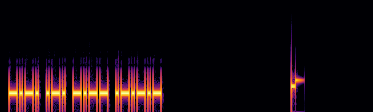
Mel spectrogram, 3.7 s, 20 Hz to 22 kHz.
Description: Morse code, heard as a keyed tone, about 44 wpm, 700 Hz. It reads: CRY.
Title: Sentences from Top 1400 Words 45wpm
